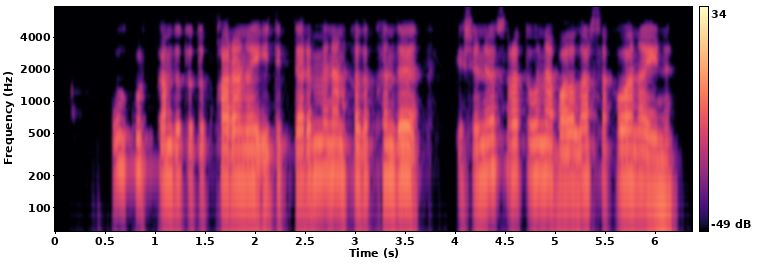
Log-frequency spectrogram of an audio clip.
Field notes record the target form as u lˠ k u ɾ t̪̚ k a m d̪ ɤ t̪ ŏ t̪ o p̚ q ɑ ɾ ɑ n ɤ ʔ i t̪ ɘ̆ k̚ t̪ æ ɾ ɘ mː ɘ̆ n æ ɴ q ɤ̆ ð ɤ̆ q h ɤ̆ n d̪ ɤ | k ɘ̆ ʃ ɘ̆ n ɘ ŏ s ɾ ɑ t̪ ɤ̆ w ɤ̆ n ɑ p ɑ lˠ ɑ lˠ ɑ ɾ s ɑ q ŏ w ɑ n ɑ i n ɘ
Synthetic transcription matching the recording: u lˠ k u ɾ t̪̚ k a m d̪ ɤ t̪ ŏ t̪ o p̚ q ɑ ɾ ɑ n ɤ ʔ i t̪ ɘ̆ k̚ t̪ æ ɾ ɘ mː ɘ̆ n æ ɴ q ɤ̆ ð ɤ̆ q h ɤ̆ n d̪ ɤ | k ɘ̆ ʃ ɘ̆ n ɘ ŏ s ɾ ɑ t̪ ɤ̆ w ɤ̆ n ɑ b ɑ lˠ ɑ lˠ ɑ ɾ s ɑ q ɤ̆ w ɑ n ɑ i n ɘ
